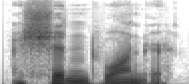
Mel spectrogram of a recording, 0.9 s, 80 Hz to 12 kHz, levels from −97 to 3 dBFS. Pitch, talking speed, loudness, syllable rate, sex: 100 Hz, 190 wpm, -20 LUFS, 5.3 syllables/s, male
